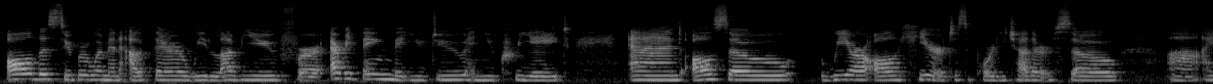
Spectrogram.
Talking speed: 145 wpm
